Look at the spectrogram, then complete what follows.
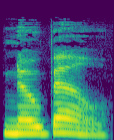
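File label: "nobel", British English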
